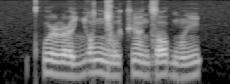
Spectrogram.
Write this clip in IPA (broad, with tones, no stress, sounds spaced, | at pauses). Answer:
kʷʰ ə˞˦˨ ɭ ə˞˨˩ ʎ ɔ˦˥ ŋ͡ǀ u˨˩ t͡ʃ œ̃˦˨ d͡z ɔ˧˥˧ ɡʷ ĩ˩˥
